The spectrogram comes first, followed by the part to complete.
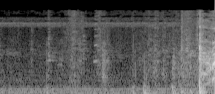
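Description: Faint soft thumps of bare feet landing on a trampoline mat, about half a second apart, growing a little louder near the end.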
